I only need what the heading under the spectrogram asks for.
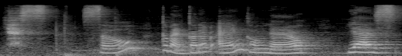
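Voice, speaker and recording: A woman with a Vietnamese accent teaching English to children, speaking slowly and repeating words so pupils can echo them. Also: high-pitched, animated, slight background noise. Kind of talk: bilingual lesson for children.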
